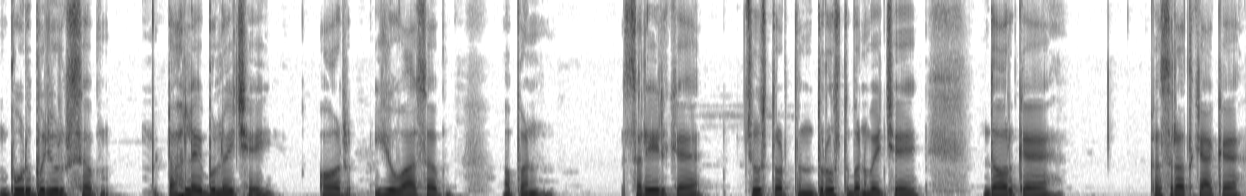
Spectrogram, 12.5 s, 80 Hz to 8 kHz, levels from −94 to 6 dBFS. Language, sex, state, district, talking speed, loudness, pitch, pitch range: Maithili, male, Bihar, Saharsa, 100 wpm, -16 LUFS, 120 Hz, 115-130 Hz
